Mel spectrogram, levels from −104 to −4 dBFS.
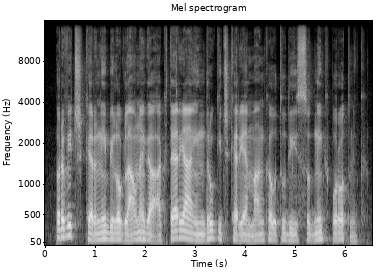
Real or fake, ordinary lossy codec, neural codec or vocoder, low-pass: fake; none; vocoder, 44.1 kHz, 128 mel bands, Pupu-Vocoder; 14.4 kHz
